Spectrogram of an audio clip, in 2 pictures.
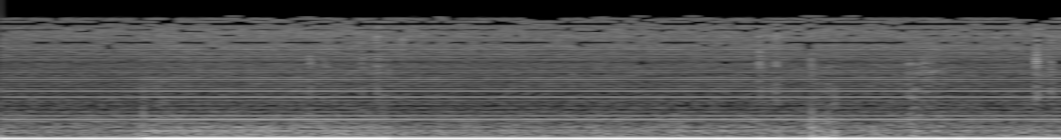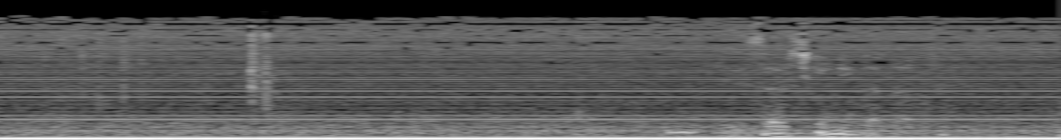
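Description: Steady, loud electrical mains hum in the recording, a low buzz with hiss over it, with a few faint clicks.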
